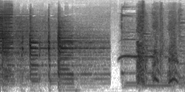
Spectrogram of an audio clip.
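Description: Several dogs of the Corporación Mirada Animal Chile bark and yip in quick, overlapping bursts, loud, with a brief silent gap midway before another excited round of barking and whining, at the new Centro de Control y Recuperación Canina.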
